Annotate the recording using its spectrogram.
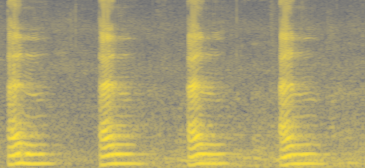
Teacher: من طرف اللسان مع ما يحاذيه من اللثه تحت مخرج اللام بقليل بقليل بقليل ويصاحبها غنه من الخيشوم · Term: النون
